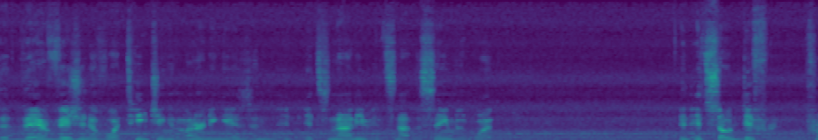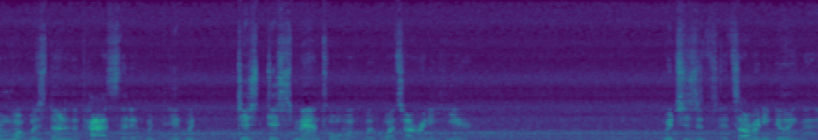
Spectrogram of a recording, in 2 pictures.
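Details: Disfluent speech with word repetitions and restarts in an adult with a self-reported speech impediment. Their words break down completely when speaking face to face, forcing breaks.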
